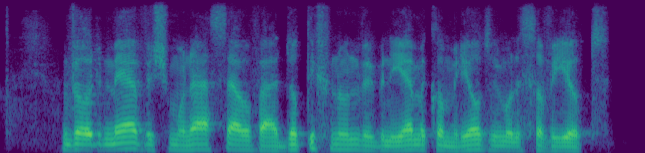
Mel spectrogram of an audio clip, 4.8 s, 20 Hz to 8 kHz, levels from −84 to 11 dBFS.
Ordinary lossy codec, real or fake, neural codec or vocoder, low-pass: Opus, 16 kbps; fake; codec, 16 kHz, 0.5 kbps, X-Codec, WavLM features, trained on Multilingual LibriSpeech; 7.2 kHz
